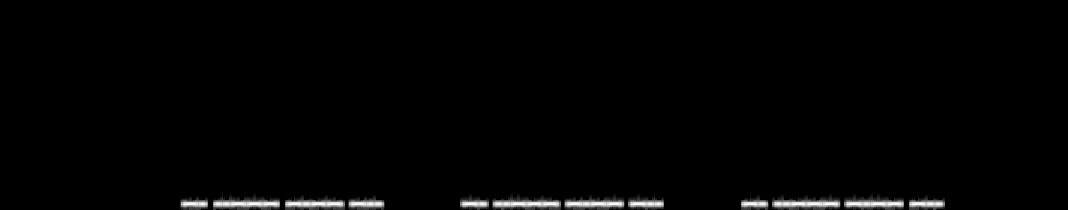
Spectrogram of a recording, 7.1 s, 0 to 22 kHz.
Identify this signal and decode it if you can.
Morse code, heard as a keyed tone, about 46 wpm, 700 Hz. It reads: N2YD N2YD N2YD
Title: USA Call Signs - 4 Characters - Repeated 3x - 45wpm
